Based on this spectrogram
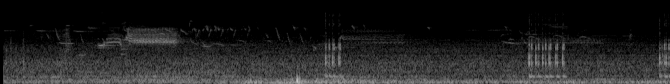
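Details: Red-bellied Woodpecker drumming in the background by the east branch of the DuPage River, Churchill Woods Forest Preserve, on May 2, 2015: short, rapid rolls of taps a second or two apart over a steady low rumble and a few thin bird notes.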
